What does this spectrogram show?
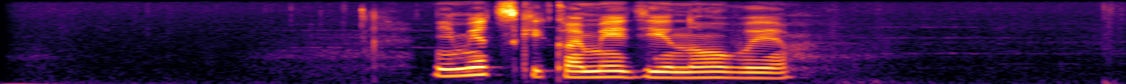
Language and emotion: Russian, neutral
